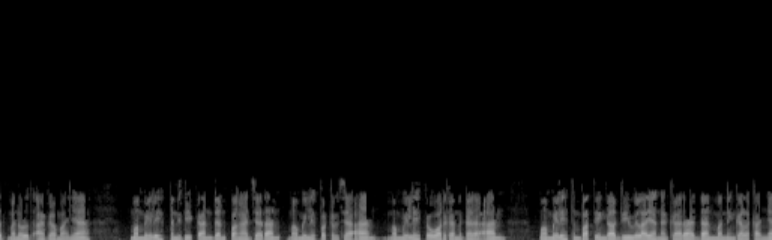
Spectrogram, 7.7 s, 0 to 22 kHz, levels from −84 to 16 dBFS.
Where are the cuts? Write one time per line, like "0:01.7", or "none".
none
